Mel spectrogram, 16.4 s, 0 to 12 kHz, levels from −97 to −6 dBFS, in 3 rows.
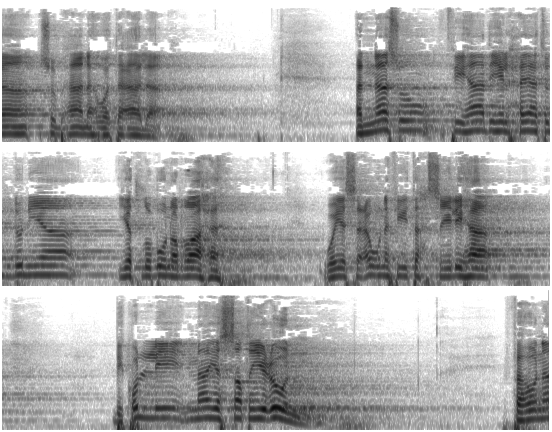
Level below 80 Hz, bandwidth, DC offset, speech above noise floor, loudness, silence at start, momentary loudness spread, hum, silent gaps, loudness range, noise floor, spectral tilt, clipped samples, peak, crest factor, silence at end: -42 dBFS; 11 kHz; under 0.1%; 37 dB; -21 LUFS; 0 s; 20 LU; none; none; 4 LU; -58 dBFS; -3.5 dB/octave; under 0.1%; -2 dBFS; 22 dB; 0 s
